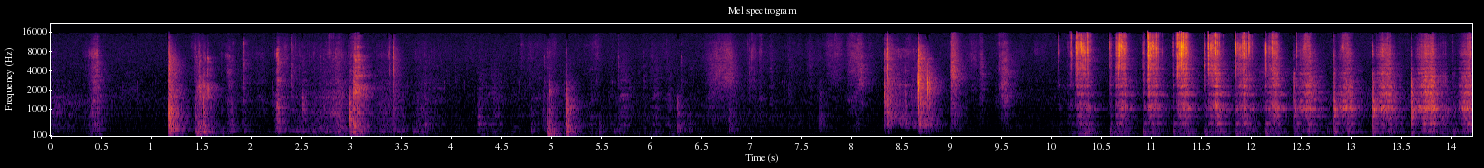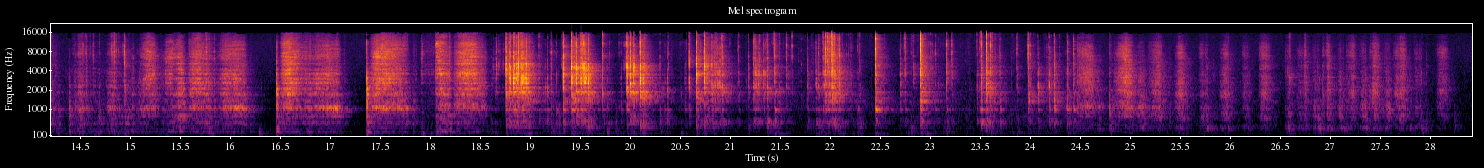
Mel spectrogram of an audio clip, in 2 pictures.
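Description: A metal tool rasping and scraping at an old dowel hole in an oak table leaf, in rapid continuous strokes from about ten seconds in. Before that come a few separate knocks.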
